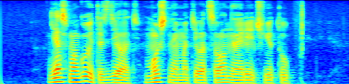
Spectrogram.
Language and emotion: Russian, neutral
